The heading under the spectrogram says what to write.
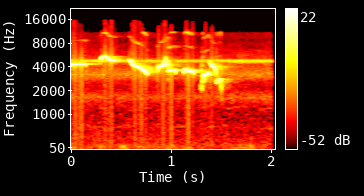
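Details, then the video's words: Young white-rumped shama starting to reach singing form, giving a short clear whistled phrase of sliding notes rising and falling, over a steady high-pitched tone in the background. "Chích chòe than mộc CHỚM LỬA || có chất GIỌNG CHUẨN"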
